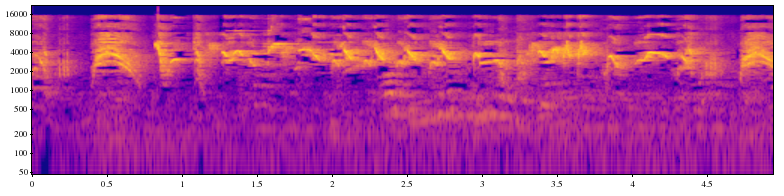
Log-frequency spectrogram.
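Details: Oriental magpie-robin singing in ngobra style while fighting: a loud, rich, fast run of varied whistles, slurred up-and-down phrases and sharp chirps, almost without pause, with a brief quieter break near the start.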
